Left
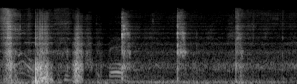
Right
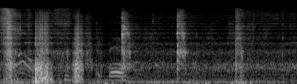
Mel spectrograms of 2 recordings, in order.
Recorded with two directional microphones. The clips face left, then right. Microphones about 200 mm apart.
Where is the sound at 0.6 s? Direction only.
20° left (ahead or behind).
